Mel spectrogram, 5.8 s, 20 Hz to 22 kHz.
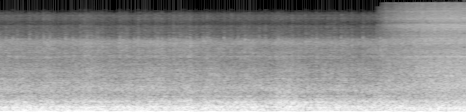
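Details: Freshly rebuilt Buick 401 Nailhead V8 (second rebuild) just installed in the car after oil and fuel priming, first start: deep steady rumble with an even beat, no misses or knocks, settling into a clean healthy idle.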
